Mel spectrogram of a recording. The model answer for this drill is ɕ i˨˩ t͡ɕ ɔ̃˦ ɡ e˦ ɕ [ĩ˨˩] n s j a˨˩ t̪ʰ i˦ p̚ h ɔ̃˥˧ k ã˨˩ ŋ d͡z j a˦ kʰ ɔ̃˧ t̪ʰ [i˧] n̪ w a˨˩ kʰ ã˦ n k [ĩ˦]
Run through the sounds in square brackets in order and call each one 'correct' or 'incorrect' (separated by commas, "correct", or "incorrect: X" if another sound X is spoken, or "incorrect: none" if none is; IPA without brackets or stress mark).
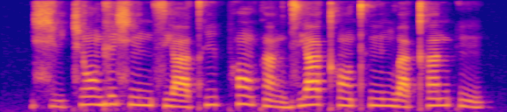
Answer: incorrect: ĩ˧, incorrect: ĩ˧, incorrect: ĩ˨˩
